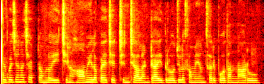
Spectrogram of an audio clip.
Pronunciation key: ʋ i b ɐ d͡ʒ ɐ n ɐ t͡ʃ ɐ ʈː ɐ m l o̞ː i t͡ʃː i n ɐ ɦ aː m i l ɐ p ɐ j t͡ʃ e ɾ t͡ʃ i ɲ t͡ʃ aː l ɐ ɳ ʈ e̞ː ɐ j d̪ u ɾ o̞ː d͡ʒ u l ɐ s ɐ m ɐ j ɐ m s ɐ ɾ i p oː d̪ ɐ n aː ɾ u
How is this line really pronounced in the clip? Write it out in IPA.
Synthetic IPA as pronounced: ʋ i b ɐ d͡ʒ ɐ n ɐ t͡ʃ ɐ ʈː ɐ m l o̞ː i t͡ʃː i n ɐ ɦ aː m iː l ɐ p ɐ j t͡ʃ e ɾ t͡ʃ i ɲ t͡ʃ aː l ɐ ɳ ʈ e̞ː ɐ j d̪ u ɾ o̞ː d͡ʒ u l ɐ s ɐ m ɐ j ɐ m s ɐ ɾ i p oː d̪ ɐ nː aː ɾ u

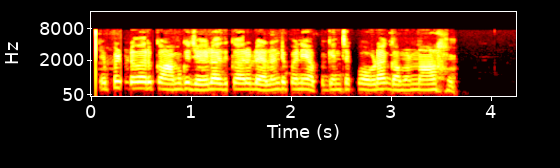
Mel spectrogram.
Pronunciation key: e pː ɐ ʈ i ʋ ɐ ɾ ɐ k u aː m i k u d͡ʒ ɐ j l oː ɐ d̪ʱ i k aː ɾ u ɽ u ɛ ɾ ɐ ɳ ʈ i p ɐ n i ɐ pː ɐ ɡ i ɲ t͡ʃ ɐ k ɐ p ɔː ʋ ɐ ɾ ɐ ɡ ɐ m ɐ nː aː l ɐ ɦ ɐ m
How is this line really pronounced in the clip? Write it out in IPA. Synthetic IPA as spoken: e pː ɐ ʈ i ʋ ɐ ɾ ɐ k u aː m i k u d͡ʒ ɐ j l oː ɐ d̪ʱ i k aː ɾ u l u ɛ l ɐ ɳ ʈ i p ɐ n i ɐ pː ɐ ɡ i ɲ t͡ʃ ɐ k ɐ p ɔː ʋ ɐ ɽ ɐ ɡ ɐ m ɐ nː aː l ɐ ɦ ɐ m

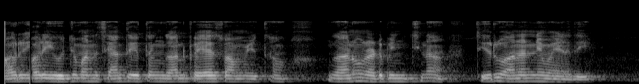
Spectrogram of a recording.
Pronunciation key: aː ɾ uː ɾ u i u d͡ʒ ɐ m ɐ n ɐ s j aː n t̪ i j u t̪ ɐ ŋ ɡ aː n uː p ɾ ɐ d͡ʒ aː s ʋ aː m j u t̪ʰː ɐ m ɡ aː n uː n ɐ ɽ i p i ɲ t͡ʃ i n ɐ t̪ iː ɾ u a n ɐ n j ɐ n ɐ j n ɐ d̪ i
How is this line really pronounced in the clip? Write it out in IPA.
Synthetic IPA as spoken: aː ɾ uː ɾ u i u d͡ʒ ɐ m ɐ n ɐ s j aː n t̪ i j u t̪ ɐ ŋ ɡ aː n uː p ɾ ɐ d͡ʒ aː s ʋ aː m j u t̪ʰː ɐ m ɡ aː n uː n ɐ ɽ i p i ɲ t͡ʃ i n ɐ t̪ iː ɾ u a n ɐ n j ɐ m ɐ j n ɐ d̪ i

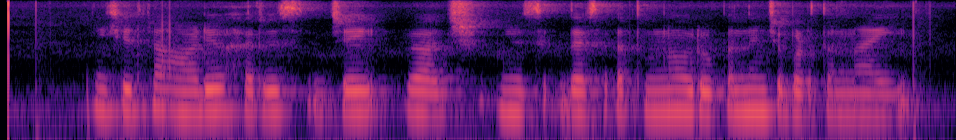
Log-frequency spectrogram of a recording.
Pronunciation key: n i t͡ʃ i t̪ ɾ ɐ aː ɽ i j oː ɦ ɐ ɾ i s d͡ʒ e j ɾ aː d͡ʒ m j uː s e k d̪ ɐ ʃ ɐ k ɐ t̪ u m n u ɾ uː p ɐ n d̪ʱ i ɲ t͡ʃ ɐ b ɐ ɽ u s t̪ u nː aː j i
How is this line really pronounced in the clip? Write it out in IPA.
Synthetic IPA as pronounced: n i t͡ʃ i t̪ ɾ ɐ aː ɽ i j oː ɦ ɐ ɾ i s d͡ʒ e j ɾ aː d͡ʒ m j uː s i k d̪ ɐ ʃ ɐ k ɐ t̪ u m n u ɾ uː p ɐ n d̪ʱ i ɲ t͡ʃ ɐ b ɐ ɽ u t̪ u nː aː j i

